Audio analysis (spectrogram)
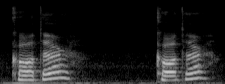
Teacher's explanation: Das ist das retroflexe R.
